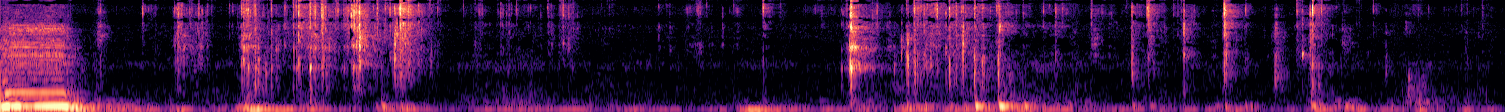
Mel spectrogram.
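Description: A utility knife blade scrapes and cuts cubes off a solid, hand-sized green soap bar that is pre-scored into cubes. A louder burst at the start gives way to a run of soft, crisp scrapes and small snapping cuts over a steady low hum, with a sharper crack near the middle.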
